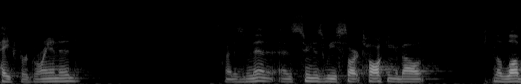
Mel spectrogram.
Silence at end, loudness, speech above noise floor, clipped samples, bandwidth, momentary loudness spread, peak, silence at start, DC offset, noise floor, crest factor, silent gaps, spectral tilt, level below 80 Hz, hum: 0 s; -39 LUFS; 37 dB; under 0.1%; 16 kHz; 14 LU; -20 dBFS; 0 s; under 0.1%; -75 dBFS; 20 dB; 1.48-2.07 s; -7 dB/octave; -78 dBFS; none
